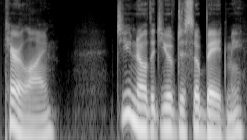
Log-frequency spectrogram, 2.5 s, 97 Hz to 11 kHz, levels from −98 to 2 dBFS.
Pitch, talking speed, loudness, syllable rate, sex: 130 Hz, 220 wpm, -17 LUFS, 7.7 syllables/s, male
